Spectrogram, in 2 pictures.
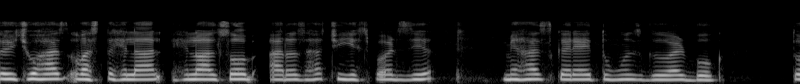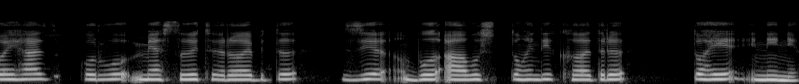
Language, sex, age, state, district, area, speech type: Kashmiri, male, 18-30, Jammu and Kashmir, Kulgam, rural, spontaneous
